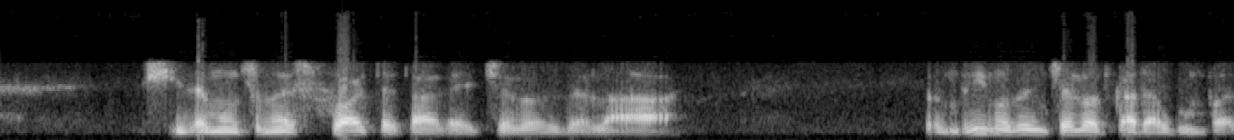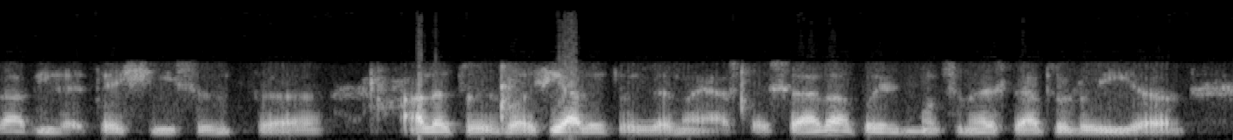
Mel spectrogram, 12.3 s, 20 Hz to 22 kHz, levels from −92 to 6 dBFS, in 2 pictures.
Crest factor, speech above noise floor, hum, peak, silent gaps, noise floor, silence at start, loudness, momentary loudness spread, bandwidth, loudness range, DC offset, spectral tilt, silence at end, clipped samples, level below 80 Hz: 18 dB; 44 dB; none; 0 dBFS; none; -60 dBFS; 0 s; -17 LUFS; 13 LU; 6.6 kHz; 3 LU; under 0.1%; -5.5 dB/octave; 0 s; under 0.1%; -66 dBFS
